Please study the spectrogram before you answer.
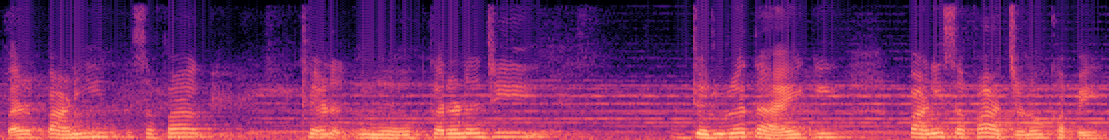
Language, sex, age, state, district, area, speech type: Sindhi, female, 45-60, Delhi, South Delhi, urban, spontaneous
